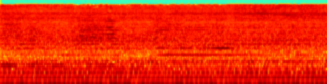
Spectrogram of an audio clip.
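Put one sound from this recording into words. An excavator bucket scrapes and scoops through wet soil.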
